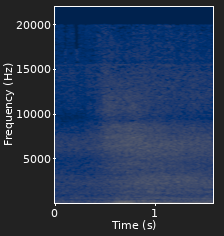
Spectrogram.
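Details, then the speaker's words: Hot Citroën C4 2.0: engine rises from idle to a steady rev and holds; the oil light goes out when revved and returns at idle, reading insufficient oil pressure; oil pressure loss, most likely at the camshaft bearing. "luz de aceite se apaga la luz del aceite se apaga y cuando lo suelto se vuelve a prender la luz de aceite y que dice presión de aceite insuficiente o sea que el problema que tiene este motor es que tiene una pérdida de presión de aceite"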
